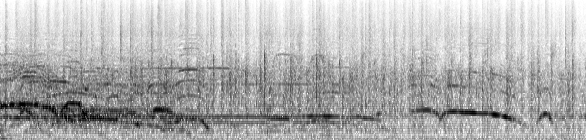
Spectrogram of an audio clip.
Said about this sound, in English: A warm round of applause, if there is any other kind, for Alfonso Johnson.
